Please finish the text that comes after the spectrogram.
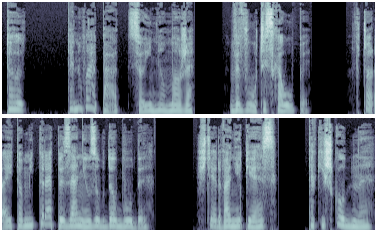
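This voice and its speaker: A man's voice: high-pitched, unhurried, a little mellow, no echo, studio quality, pitched above the performer's own voice. A man voicing a frightened young peasant wife who makes plaintive, whining excuses in an audiobook story.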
